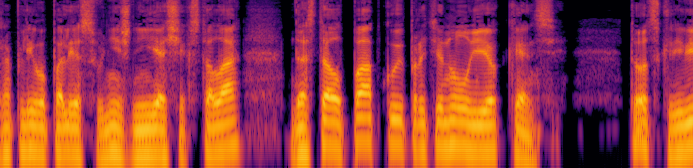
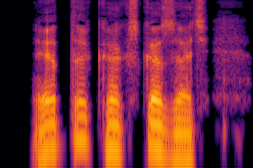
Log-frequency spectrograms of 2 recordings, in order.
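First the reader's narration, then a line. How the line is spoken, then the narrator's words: Gloomy speech. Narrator (Russian): мрачно проговорил Андрей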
